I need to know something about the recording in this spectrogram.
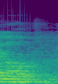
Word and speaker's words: mho: इसको महो भी बोलते हैं, MHO। पूरी फिजिक्स में एक ऐसी यूनिट है, तो -1 गया तो OHM था, MHO बन गया महो।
